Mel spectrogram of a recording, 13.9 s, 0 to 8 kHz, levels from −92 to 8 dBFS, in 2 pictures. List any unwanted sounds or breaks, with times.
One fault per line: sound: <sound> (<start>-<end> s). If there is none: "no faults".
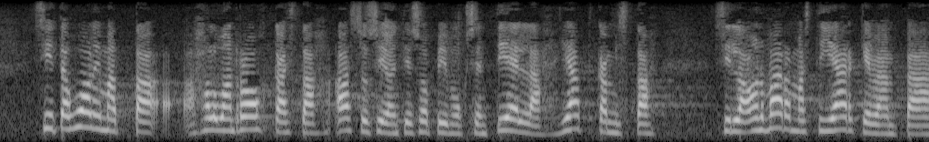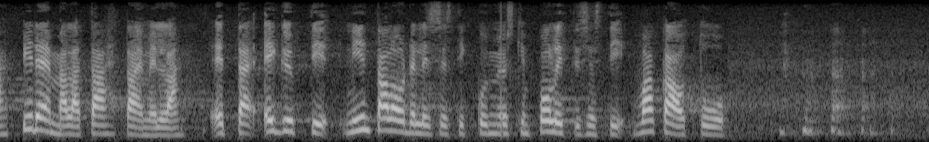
sound: laugh (12.8-13.8 s)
